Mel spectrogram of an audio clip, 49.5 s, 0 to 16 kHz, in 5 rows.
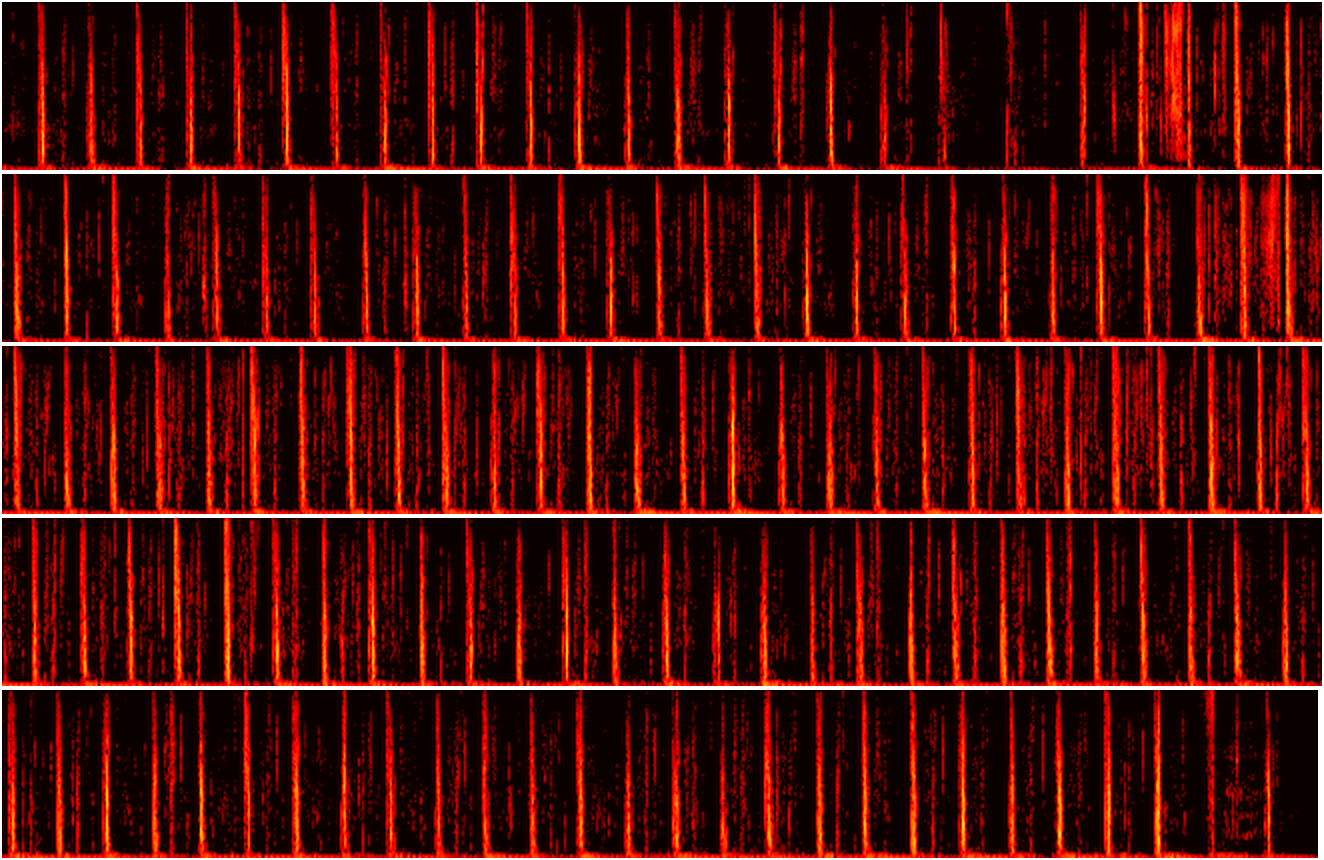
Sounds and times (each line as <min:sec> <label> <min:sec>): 0:00.0 flat sneakers jogging on concrete 0:49.4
